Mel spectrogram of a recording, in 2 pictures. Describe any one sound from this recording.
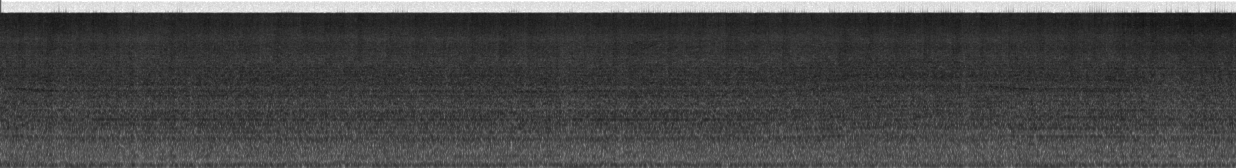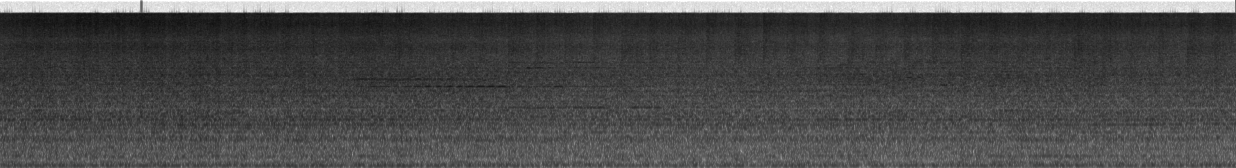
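A harvester engine roars steadily while cutting crops.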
